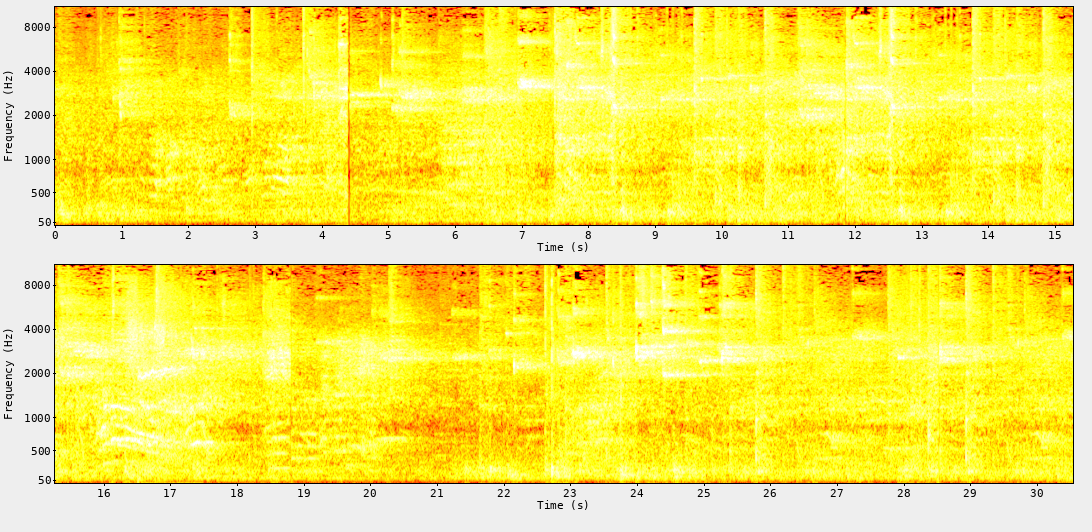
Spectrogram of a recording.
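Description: Badminton rackets hitting a shuttlecock in quick succession during a fast doubles exchange, the sharp hits ringing in a large hall, with people's voices in between.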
